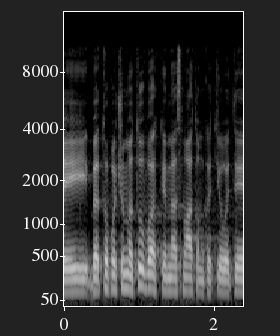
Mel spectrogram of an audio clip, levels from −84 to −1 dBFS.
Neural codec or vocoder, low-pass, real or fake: none; 10.8 kHz; real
